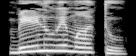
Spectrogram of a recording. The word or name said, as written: ಬೇಳ್ವೆಮಾತು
